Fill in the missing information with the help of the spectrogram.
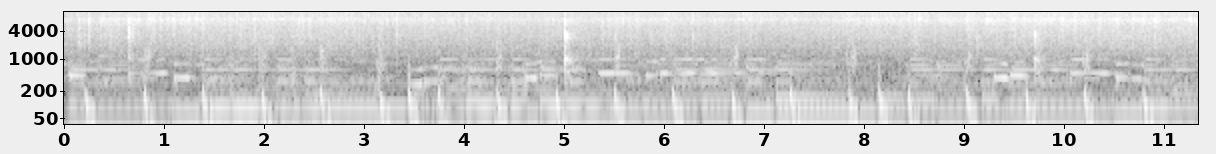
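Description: Chicken breasts frying in butter in a stainless steel pan: a steady sizzle with frequent small pops and spits of fat.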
